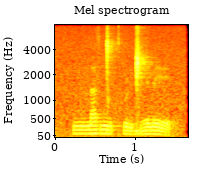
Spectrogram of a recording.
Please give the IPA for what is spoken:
nː a z ŋ͡ǀ ə kʷʰ ɜ ɳ ɡ͡ǁ eː ɳ e

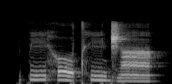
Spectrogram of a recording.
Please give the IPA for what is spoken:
p ĩ˦ h o˦˨ tʰ ĩ˦ d͡ʒ ã˨

